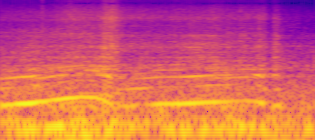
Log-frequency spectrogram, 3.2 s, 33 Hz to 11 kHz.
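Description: BMW 340i accelerating on a road while held back by low tire pressure; a steady engine drone rises and holds for a few seconds with no talking.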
